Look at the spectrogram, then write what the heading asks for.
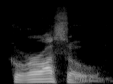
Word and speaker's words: Grosso: Grosso. Actually, if I was over in Italy, it would be pronounced Grosso.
